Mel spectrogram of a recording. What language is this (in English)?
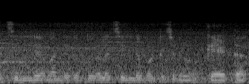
Malayalam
